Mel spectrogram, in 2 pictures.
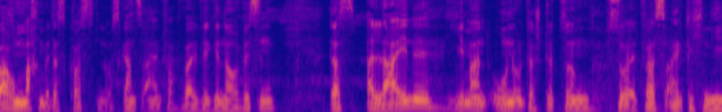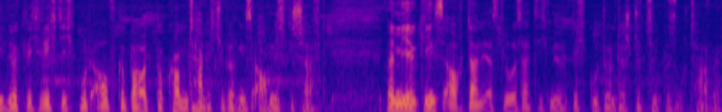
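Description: In a plain, everyday voice, a man speaks at a fairly quick pace and fairly low pitch with ordinary pitch variation and big swings in loudness, the sound dry and close with no echo. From Berlin, Germany. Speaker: life and business coach. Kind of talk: motivational monologue.

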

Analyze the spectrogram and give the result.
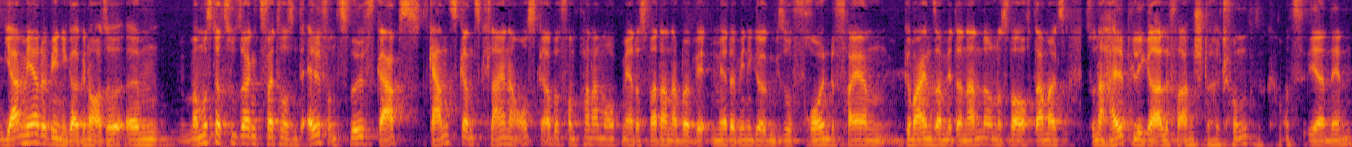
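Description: Talking at a very fast pace with hardly any pauses, a man keeps a medium pitch and fairly even intonation. His loudness swings widely. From Germany, Bonn. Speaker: event organizer. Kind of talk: interview. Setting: office. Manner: calm.

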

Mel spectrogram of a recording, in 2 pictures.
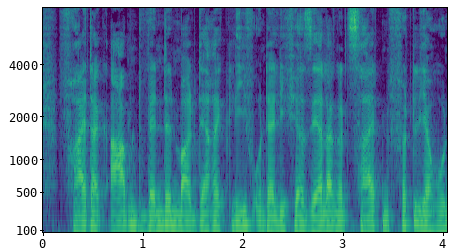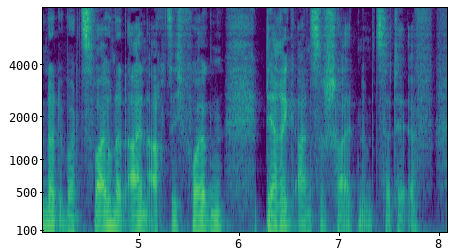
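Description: A somewhat breathy man at medium pitch, moderate pace, and fairly even intonation. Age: 40s. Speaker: podcast host. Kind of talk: casual chat.

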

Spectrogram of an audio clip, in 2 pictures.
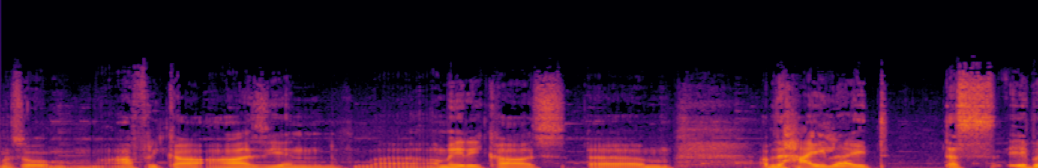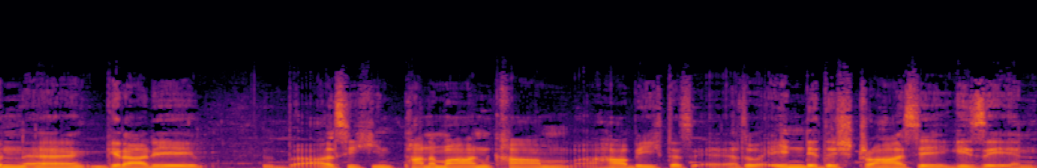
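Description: A man with a very deep, low pitch and lively intonation at a very slow pace, with noticeable background noise. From Sri Lanka. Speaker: van-life traveller and author. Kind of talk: interview. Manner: halting, with many fillers.

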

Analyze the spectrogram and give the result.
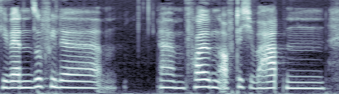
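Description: A woman speaks at a moderate pace with a medium-pitched voice. Her tone is dark and mellow. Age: 30s. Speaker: yoga teacher and podcast host. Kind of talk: monologue.

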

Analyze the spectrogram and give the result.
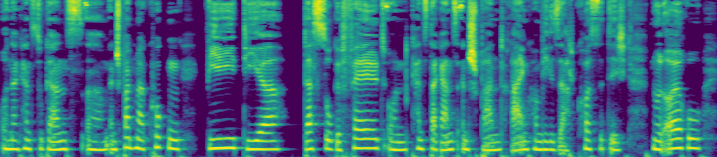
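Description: On a very clean recording with a silent background, a woman with fairly low pitch and a dark, mellow tone sounds somewhat breathy, keeping monotone, flat intonation and very even loudness. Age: 40s. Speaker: yoga teacher and podcast host. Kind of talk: casual monologue. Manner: conversational with many fillers.

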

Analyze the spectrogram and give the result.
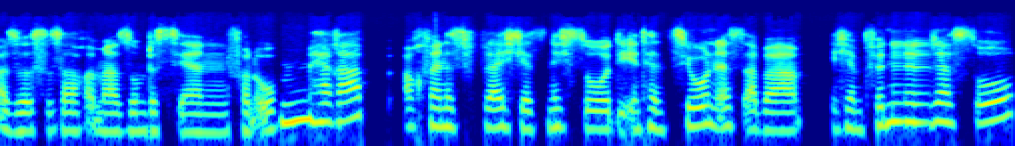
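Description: A woman with an ordinary speaking voice, pitched fairly low, with ordinary pitch variation. The sound is dry and close with no echo, over a quiet background. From Germany, grew up after fleeing Kabul at four. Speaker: journalist, head of a broadcaster's language desk. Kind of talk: casual chat.

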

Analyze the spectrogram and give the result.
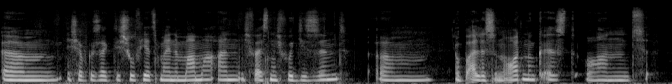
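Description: The pace is fairly slow. It is a very clean recording with a silent background. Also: woman. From Ukraine, moved to Magdeburg at 13. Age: 30s. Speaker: volunteer aid organizer, shop owner. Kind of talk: interview testimony. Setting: studio, in person. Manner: halting, many fillers.

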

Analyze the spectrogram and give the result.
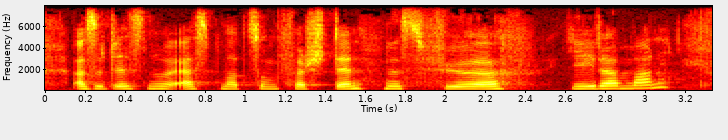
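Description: A woman talks fairly slowly in a fairly high pitch. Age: 20s. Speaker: psychologist. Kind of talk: interview.

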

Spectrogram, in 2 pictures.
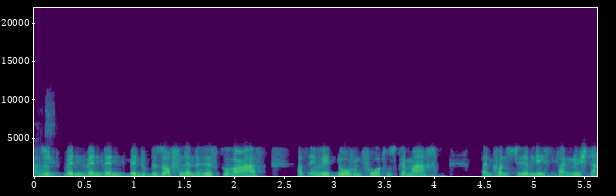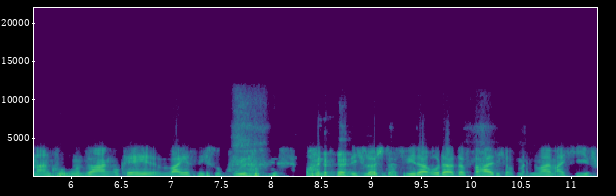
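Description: A man speaks at a very fast pace in a fairly high pitch, with ordinary pitch variation. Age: 30s. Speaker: insurance broker. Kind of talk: interview.

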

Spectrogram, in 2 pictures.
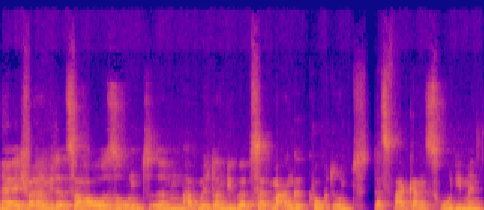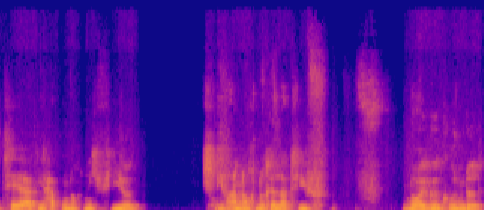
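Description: Using a normal speaking voice, a man talks with a fairly high pitch, ordinary pitch variation, and a moderate pace. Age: 50s. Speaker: caretaker at a meditation house, charity founder. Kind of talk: casual interview.

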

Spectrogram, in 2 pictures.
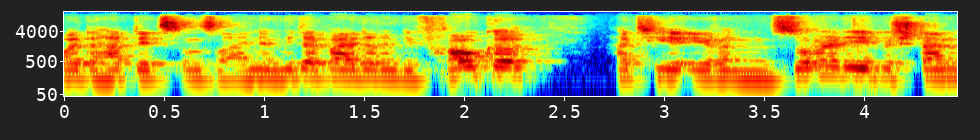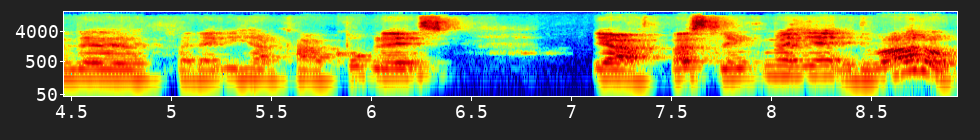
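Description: A man speaks with a fairly high pitch and a dark, mellow tone. His voice is somewhat breathy, and his intonation stays fairly even. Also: moderate pace. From Palatinate, Germany (Neustadt an der Weinstraße). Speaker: organic winemaker. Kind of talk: casual chat.

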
